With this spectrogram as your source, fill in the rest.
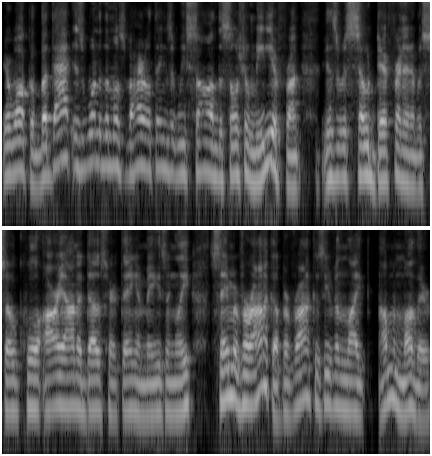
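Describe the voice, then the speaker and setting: A man with an American accent, very fast and animated, his medium-pitched voice bright and sharp, with ordinary pitch variation. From Long Island, New York. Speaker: podcast co-host. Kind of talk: casual chat.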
